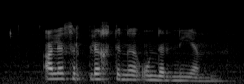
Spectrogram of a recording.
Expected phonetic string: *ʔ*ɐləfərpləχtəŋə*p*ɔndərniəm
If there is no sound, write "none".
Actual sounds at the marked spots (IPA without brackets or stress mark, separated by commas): ʔ, ʔ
